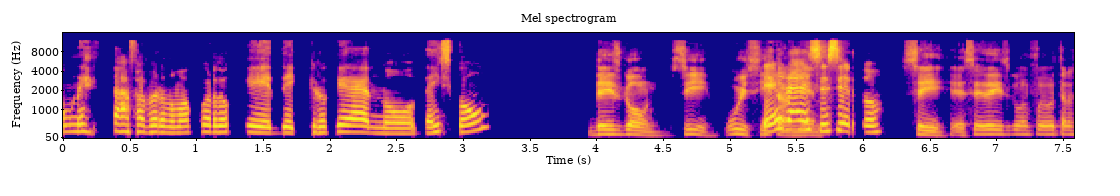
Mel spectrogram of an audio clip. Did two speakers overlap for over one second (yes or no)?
no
